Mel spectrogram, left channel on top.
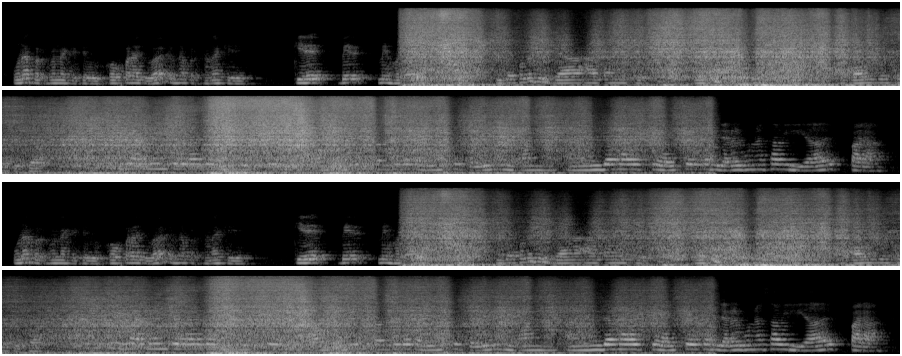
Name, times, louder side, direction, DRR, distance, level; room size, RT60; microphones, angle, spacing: voice 1, 0.1-2.4 2.9-8.1 8.4-9.6, left 2 dB, 25° left, 0 dB, 0.6 m, -36 dB
sound 1, 4.0-16.1, left 4 dB, 60° left, 0.6 m, -23 dB
voice 2, 10.0-17.8, right 2 dB, 30° right, 3 dB, 0.4 m, -32 dB
2.6 x 2.3 x 2.4 m, 0.38 s
head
